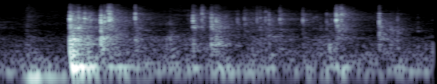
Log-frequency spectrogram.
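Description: Makeup brushes and cosmetic items clicking and clattering as they are handled over an open makeup bag: a quick, uneven run of light taps, the sharpest about half a second in.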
